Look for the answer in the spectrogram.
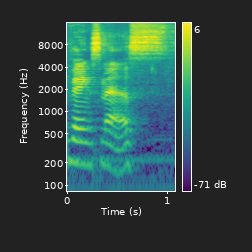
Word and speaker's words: Vangsness: We recently supported a Kickstarter where it's by Kirsten Vangsness. That's how you pronounce it.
